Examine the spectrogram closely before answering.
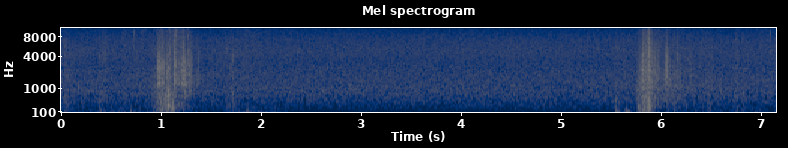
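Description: Paper rustles as a map is unfolded and folded.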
